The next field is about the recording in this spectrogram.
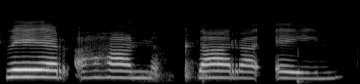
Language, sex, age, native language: Icelandic, male, 9, Icelandic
